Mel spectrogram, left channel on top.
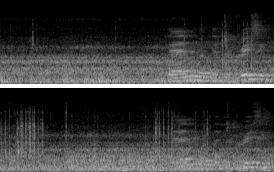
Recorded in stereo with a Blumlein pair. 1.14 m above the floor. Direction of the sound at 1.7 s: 45° left.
